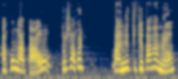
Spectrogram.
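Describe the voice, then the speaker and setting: A young woman telling a story in a casual podcast interview, animated and acting out the voices of the people she quotes. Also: extremely high pitch, fast, no room sound. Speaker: guest actress.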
